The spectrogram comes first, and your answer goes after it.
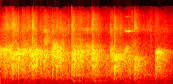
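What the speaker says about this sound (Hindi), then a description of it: "जोरदार तालियां" A music launch audience at the Mr Kabaadi event applauds the music director, steady dense clapping from a crowd that swells in small waves and carries through without talk.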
